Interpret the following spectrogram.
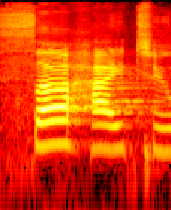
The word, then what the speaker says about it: Sahaitu: The T is silent. Sahaitu Abi. Hello. Again, my name is Sahaitu Abi. It's like say hi to.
